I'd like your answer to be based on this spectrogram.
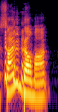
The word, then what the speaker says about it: Simon Belmont: So they officially announced that they will be adding Simon Belfort. – Who? – The guy from Castlevania? – Could you say his name again, please? – God damn. Simon Belmont. Jesus Christ.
